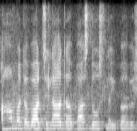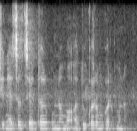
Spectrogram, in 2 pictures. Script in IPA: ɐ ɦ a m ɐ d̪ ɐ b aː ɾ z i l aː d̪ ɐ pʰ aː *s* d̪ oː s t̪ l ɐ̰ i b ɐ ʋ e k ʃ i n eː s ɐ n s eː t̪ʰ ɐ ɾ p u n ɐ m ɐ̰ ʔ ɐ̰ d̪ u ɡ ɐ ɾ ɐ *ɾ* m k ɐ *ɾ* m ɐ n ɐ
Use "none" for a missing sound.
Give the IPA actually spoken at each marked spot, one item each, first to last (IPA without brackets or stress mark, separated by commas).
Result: s, none, ɾ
